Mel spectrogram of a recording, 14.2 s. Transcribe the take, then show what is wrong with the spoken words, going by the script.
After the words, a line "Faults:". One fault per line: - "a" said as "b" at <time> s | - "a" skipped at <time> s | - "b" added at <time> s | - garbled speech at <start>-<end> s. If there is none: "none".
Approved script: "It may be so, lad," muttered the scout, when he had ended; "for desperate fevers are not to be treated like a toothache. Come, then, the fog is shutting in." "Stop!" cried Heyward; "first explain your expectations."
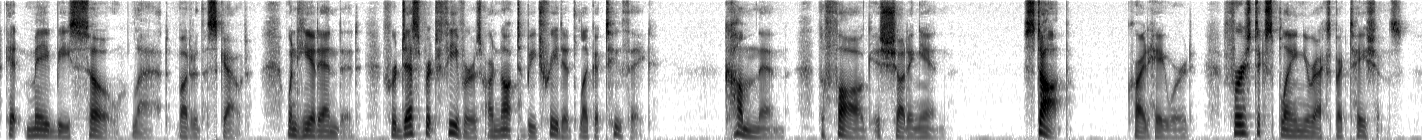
"It may be so, lad," muttered the scout, when he had ended; "for desperate fevers are not to be treated like a toothache. Come, then, the fog is shutting in." "Stop!" cried Heyward; "first explain your expectations."
Faults:
none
